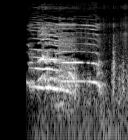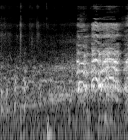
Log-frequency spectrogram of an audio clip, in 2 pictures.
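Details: Black Ameraucana chicken giving a loud, harmonic crow of about one and a half seconds that tails off downward, followed by scattered soft clucks and scratchy noises, then a second rough burst of calling near the end.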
